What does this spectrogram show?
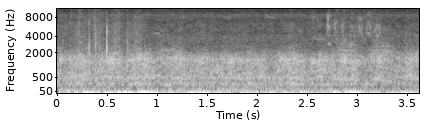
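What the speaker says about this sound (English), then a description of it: "Birds crowd around one of the few remaining shallow pools of water." Birds gather at a shallow pool of water in hot, dry weather, making faint quacking calls among a steady buzz of insects in an open outdoor setting.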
